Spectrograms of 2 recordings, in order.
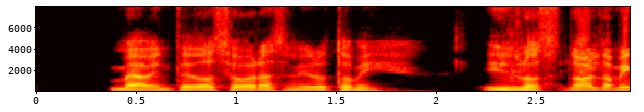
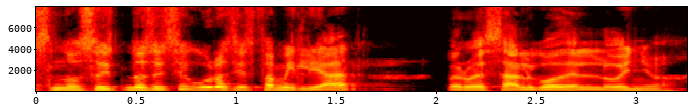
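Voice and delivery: normal talking voice

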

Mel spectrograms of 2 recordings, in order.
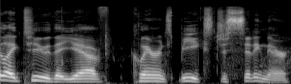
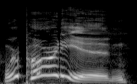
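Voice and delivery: high, very drawn-out whoop; mock party animal; 6 semitones higher, much slower than usual. Co-host joining the gorilla bit, drawn-out mock partying. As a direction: stretch it out like a goofy partier.

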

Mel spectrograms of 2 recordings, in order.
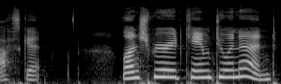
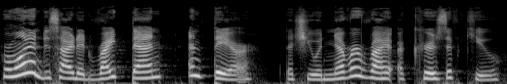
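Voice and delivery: usual speaking voice

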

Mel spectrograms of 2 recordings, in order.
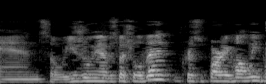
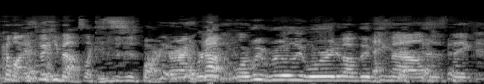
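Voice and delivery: louder, playful mock protest; 4 semitones higher, 10 dB louder than usual. Cast member teasing guests, louder mock protest. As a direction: make the guests laugh with a louder fake complaint. Retold joke to guests, loud.

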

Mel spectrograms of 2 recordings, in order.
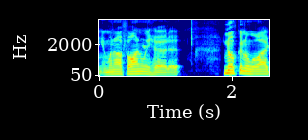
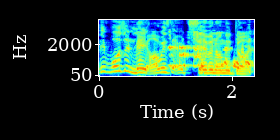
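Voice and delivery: laughing protest; 8 semitones higher, 7 dB louder than usual. Real, not acted. Laughing self defence.

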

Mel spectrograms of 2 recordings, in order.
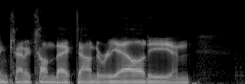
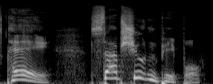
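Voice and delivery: pleading call out; 10 semitones higher, 3 dB louder than usual. Real, not acted. Calling out to the world.

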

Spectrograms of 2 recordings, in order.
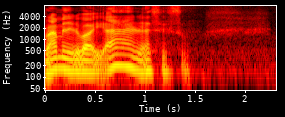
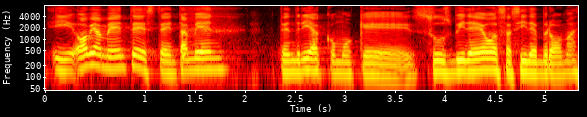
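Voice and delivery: ordinary delivery

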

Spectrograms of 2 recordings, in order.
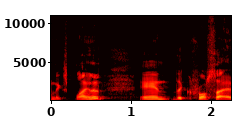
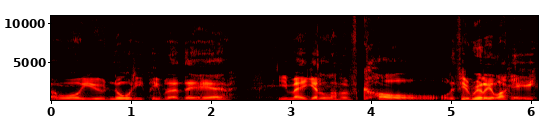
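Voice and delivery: spooky warning voice; 4 semitones lower than usual. Pretend. Mock Christmas warning.

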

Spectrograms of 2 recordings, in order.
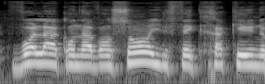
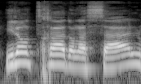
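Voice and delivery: plain reading voice

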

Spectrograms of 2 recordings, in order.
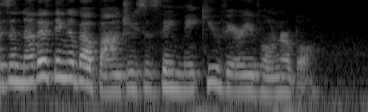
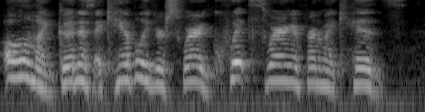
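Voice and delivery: louder, higher exasperated snap; frustrated scolding; 4 semitones higher, 7 dB louder than usual. Shown as a demonstration. Mom snapping at a friend for swearing in front of kids, frustrated and loud. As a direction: scold in frustration, not from love. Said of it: "You're not gonna say it like".

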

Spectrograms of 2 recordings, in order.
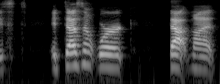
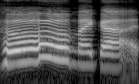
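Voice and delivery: floored by the line; drawn-out stunned exclamation; shocked oh my God; 3 semitones higher, 6 dB louder, much slower than usual. Real, not acted.

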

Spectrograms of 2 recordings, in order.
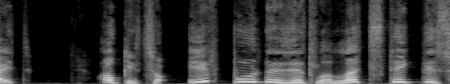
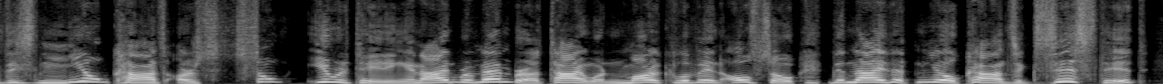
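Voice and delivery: usual speaking voice

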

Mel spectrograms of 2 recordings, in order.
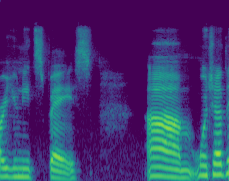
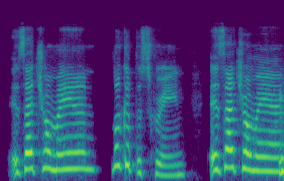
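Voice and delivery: talk show host; 7 semitones higher than usual. Retold or imitated. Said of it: "Where he's like".

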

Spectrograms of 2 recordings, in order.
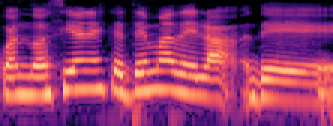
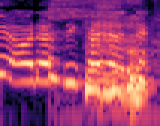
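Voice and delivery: playful teasing; 6 semitones higher than usual. Real, not acted. Teasing a friend to shut up.

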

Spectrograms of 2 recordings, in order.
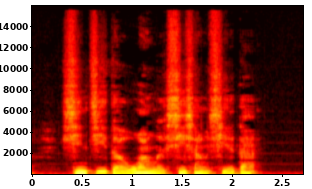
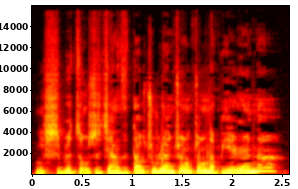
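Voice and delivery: fast, louder and higher huffy scolding; 5 semitones higher, 5 dB louder, faster than usual. A narrator's reading. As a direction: huff and scold the snail. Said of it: "气哼哼地对瓜牛说". (气哼哼地快速大声责问)

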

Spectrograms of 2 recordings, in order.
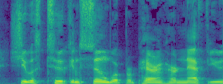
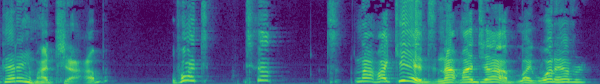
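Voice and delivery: dismissive woman. Acted. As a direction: brush them off, not my problem. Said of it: "The woman's like".

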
